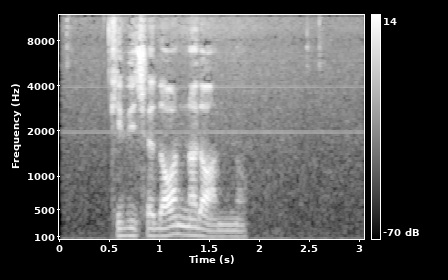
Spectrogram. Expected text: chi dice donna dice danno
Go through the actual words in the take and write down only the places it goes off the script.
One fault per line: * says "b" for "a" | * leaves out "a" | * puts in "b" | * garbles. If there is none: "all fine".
* leaves out "dice"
